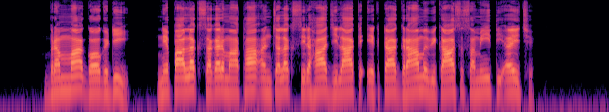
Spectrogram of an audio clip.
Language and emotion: Maithili, neutral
